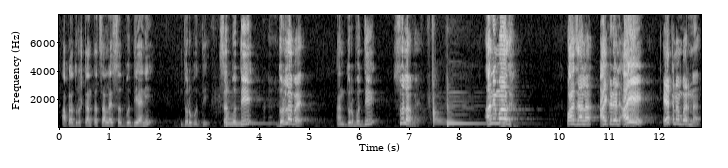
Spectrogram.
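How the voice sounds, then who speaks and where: A man preaching a devotional kirtan, telling folksy, humorous stories and slowly chanting verses. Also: high voice. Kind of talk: devotional storytelling sermon. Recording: live kirtan with loud music.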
